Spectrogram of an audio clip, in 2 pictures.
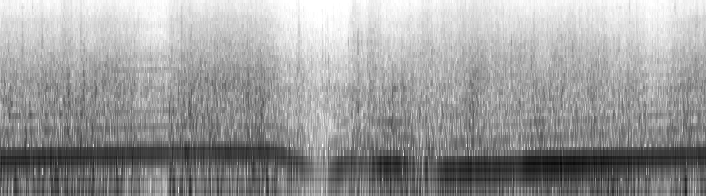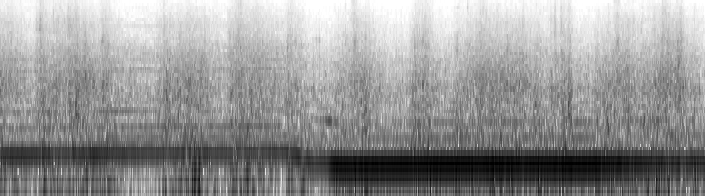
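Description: A car engine hums and revs, shifting up and down in pitch.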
